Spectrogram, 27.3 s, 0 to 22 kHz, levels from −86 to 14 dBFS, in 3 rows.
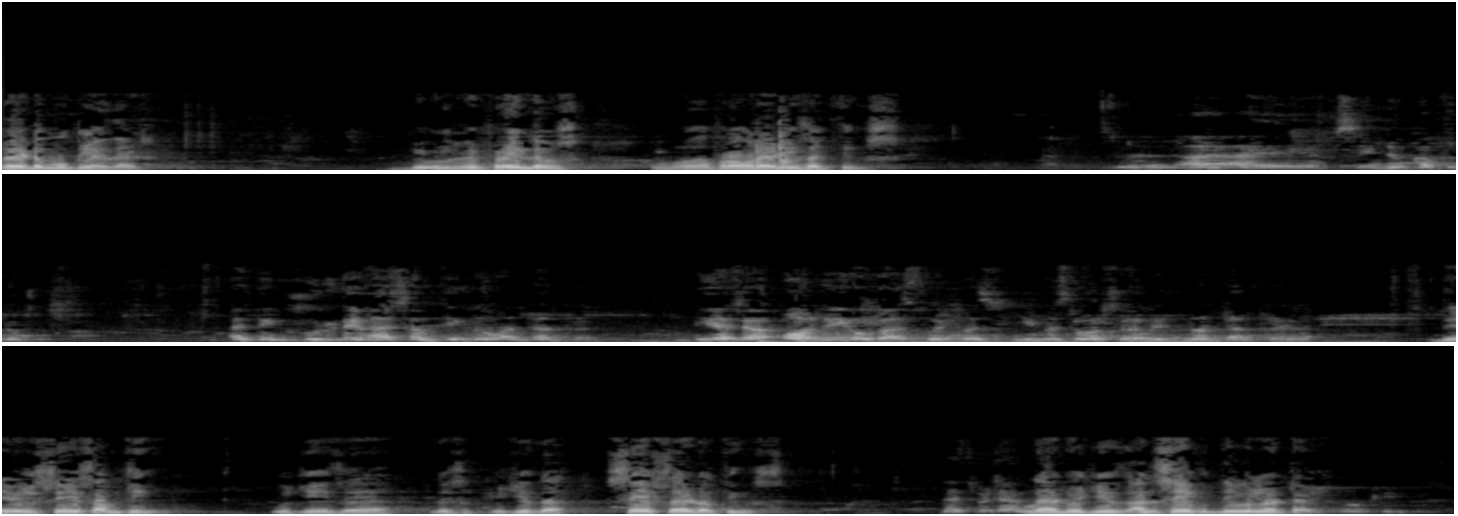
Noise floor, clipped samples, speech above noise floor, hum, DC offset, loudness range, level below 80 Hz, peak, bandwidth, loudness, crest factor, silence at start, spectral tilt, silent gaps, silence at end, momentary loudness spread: -64 dBFS; under 0.1%; 48 dB; none; under 0.1%; 11 LU; -46 dBFS; 0 dBFS; 10 kHz; -17 LUFS; 18 dB; 0 s; -6.5 dB/octave; none; 0.4 s; 20 LU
